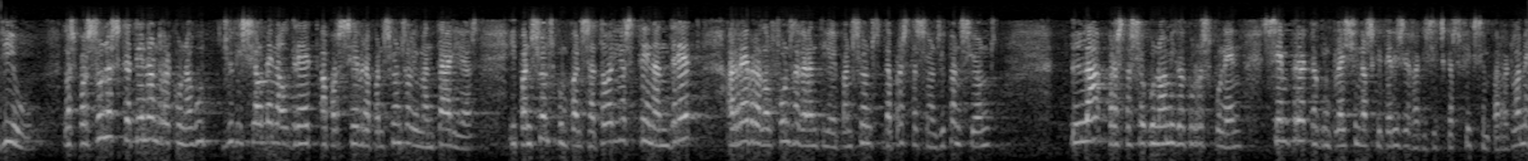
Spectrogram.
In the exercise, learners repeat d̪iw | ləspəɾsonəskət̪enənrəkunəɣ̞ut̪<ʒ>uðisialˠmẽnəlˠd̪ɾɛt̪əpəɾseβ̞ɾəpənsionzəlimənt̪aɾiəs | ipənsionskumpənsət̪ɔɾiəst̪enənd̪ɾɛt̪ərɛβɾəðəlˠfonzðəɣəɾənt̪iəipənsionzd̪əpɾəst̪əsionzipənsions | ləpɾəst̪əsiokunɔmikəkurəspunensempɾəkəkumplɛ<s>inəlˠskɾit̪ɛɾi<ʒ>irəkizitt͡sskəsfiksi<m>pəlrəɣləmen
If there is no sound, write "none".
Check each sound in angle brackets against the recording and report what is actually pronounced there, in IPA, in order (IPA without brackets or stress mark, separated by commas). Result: ʒ, ʃ, z, m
